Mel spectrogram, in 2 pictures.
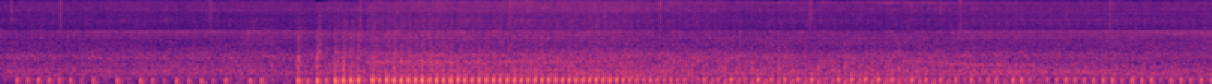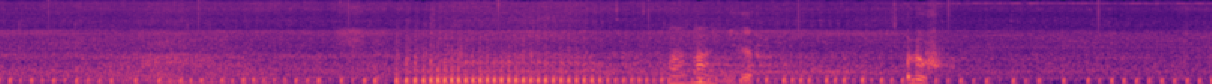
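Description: A motorcycle engine thumps close by, revving up and easing off.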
